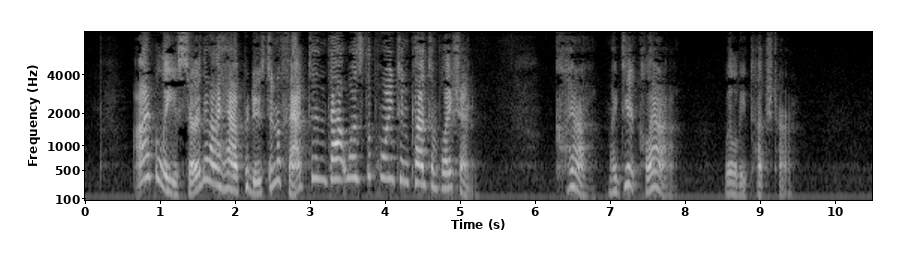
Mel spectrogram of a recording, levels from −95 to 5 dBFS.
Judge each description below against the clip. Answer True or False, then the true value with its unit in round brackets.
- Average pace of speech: False (130 wpm)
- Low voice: False (290 Hz)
